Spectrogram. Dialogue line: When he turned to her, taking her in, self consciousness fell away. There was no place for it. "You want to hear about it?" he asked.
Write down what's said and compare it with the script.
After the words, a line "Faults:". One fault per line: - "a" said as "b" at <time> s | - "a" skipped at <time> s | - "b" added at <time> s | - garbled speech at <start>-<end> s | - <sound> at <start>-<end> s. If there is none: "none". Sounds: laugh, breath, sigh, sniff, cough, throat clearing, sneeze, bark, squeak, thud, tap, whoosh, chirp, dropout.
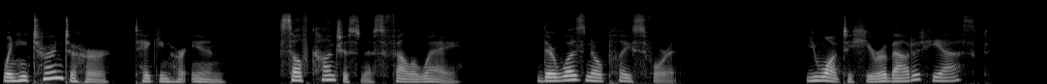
When he turned to her, taking her in, self consciousness fell away. There was no place for it. "You want to hear about it?" he asked.
Faults:
none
